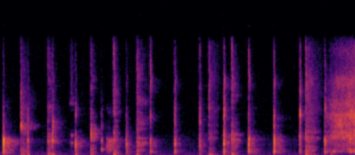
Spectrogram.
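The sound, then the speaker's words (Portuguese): A quick, uneven run of sharp hand claps, roughly twenty in a few seconds, bright and crisp with short gaps, ending in a brief wash of hissy noise. “Palmas”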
